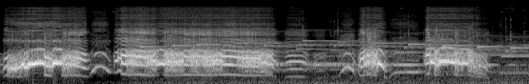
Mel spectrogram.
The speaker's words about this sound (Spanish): pero al prestar atención, me di cuenta de que no eran de placer, sino de dolor. La diferencia no es mucha. Eran como de una mujer siendo atacada, violentada. Se escuchaba como si hubiese sido amarrada y estaba a punto de ser descuartizada.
